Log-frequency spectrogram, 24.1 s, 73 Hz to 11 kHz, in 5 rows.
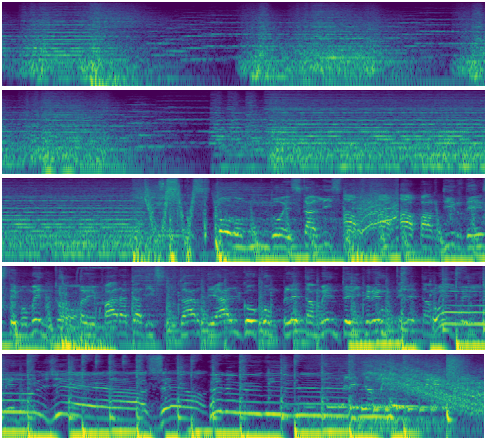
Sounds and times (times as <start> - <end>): Music of Africa: 15.0 - 23.9.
